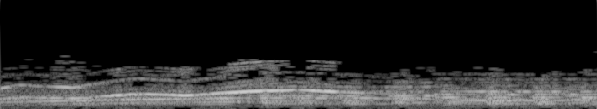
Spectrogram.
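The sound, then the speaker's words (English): A police car siren wails continuously for several seconds, its pitch gliding slowly up and then easing back down, loud with a low rumble beneath and no voices. “Every police car that speeds past you, the siren shrieking, is a dramatic advertisement for Rio Grande Cat Gasoline.”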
